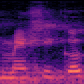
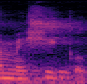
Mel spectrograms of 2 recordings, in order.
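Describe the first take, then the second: First: The word uses the Spanish-style middle consonant. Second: The word uses the Indigenous-style middle consonant. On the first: It reflects the colonial Spanish way of speaking. The speaker calls it wrong. "que es con el sonido pues español" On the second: It reflects how the original peoples said it. The speaker calls it right. "como lo pronunciaban los pueblos de Anáhuac"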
